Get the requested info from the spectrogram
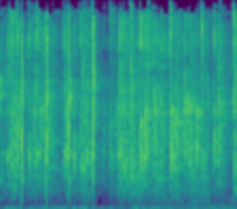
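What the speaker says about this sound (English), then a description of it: "give another big La Cañada quiz and a round of applause" A small group claps at the close of an Alcoholics Anonymous meeting, giving a brief, sparse round of applause with distinct individual claps, moderately near and with no talking.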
